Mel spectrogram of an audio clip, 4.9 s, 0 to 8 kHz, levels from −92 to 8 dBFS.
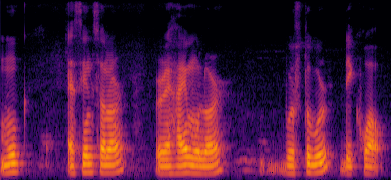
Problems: background conversations at intervals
